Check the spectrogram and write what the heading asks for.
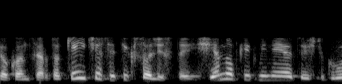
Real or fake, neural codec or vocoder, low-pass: real; none; 3.6 kHz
